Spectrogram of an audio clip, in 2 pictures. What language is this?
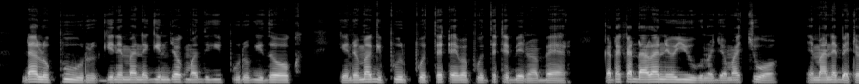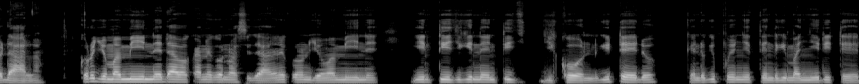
Luo (Kenya and Tanzania)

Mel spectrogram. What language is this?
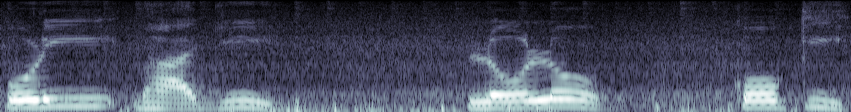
Sindhi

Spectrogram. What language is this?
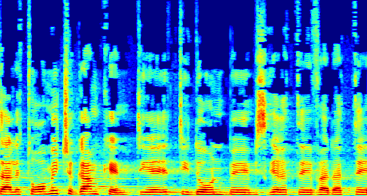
Hebrew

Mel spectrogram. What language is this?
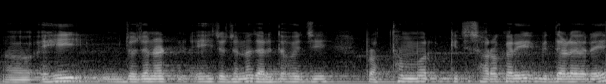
Odia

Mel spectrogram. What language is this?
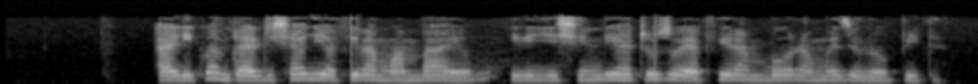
Swahili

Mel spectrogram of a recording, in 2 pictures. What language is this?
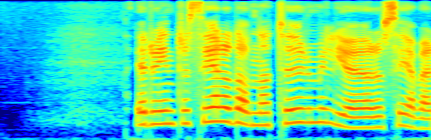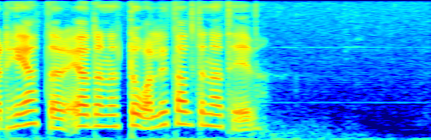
Swedish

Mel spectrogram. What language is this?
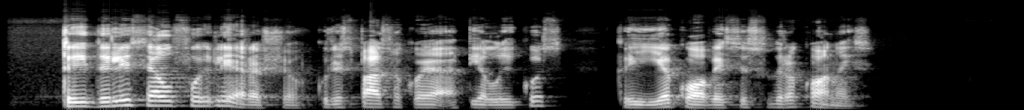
Lithuanian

